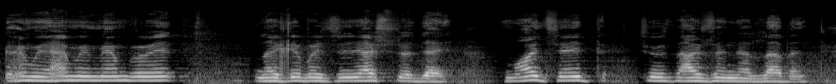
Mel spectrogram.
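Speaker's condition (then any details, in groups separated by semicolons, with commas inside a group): ALS (Lou Gehrig's disease)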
